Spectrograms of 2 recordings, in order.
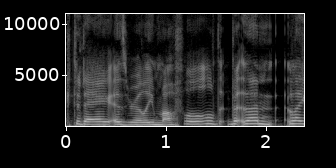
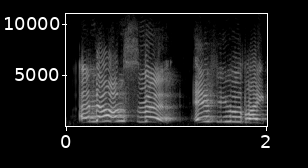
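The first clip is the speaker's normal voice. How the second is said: high, bright call-out; excited announcement; 8 semitones higher than usual. Acted. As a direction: announce it to the room. Calls out announcement to chat.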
